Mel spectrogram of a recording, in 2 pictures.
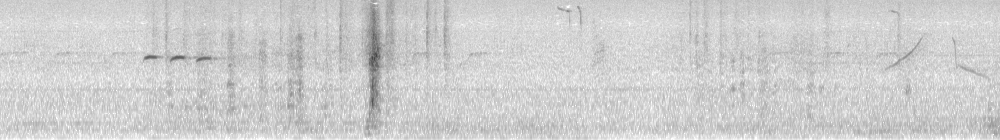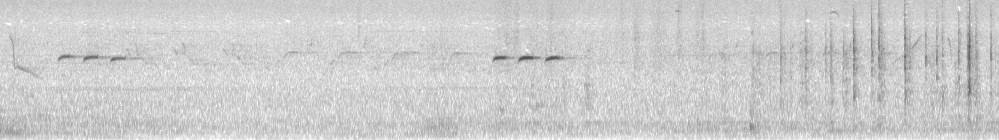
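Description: A small bird repeating a quick three-note chirp several times, with a single sharp click about four seconds in.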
